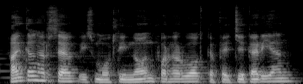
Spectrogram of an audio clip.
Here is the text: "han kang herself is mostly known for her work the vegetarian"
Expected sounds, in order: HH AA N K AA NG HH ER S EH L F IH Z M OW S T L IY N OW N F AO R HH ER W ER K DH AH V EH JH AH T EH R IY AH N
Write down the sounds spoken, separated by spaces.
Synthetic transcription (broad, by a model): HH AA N K AA NG HH ER S EH L F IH S M OW S T L IY N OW N F AO R HH ER W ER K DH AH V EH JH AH T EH R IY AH N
